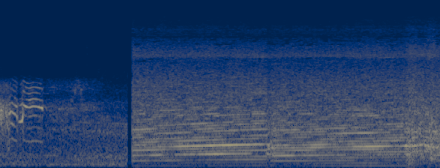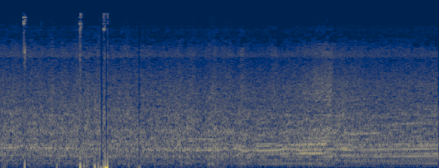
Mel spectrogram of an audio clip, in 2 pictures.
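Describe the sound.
Race car engines roar during a race in Phoenix: a loud, sustained drone with shifting engine tones. It follows a brief, quieter opening and carries on throughout, with a few sharp clicks near the middle.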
